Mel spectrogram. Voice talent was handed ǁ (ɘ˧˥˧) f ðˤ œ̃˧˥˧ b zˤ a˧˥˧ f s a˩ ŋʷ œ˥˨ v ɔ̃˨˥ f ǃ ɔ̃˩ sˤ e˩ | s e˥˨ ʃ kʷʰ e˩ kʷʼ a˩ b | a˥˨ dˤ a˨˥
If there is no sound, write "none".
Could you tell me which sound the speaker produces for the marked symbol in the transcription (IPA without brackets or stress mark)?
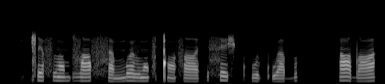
e˧˥˧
